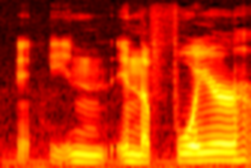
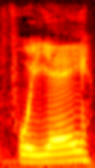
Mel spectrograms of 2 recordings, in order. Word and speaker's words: foyer: lighting effects in the foyer or the foyer. Excuse you. Yeah. Say it correctly. In the foyer, actually both are correct. One is just the English version, but of course.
